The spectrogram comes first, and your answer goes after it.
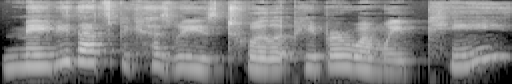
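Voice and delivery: soft preschool-teacher voice. Retelling a reply to his comment, in a gentle preschool-teacher voice. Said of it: "lifting my voice an octave on the word pee, gently, like a preschool teacher".

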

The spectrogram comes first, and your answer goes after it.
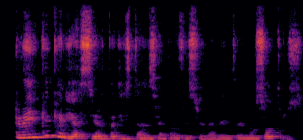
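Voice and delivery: ordinary delivery, nothing marked

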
